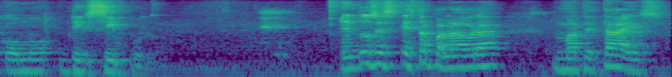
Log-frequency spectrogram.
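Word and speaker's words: μαθητής: Esta palabra, la 3101, en griego, se pronuncia algo como matetais, en español como matetes.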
